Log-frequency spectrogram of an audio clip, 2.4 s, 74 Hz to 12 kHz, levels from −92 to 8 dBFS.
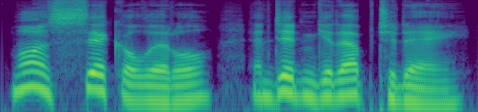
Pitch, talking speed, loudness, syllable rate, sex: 145 Hz, 250 wpm, -19 LUFS, 5.1 syllables/s, male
